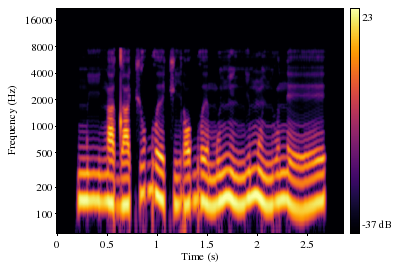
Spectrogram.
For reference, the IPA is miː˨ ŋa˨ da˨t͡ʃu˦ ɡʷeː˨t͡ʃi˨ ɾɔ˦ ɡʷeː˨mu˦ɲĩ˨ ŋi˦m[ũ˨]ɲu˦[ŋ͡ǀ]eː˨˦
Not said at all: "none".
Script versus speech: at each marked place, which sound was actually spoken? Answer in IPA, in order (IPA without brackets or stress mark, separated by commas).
ũ˨, n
